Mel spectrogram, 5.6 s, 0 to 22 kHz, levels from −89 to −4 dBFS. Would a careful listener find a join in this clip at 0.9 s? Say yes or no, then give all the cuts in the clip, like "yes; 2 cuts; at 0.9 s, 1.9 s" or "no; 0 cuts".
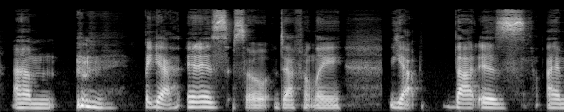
no; 2 cuts; at 2.3 s, 3.8 s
